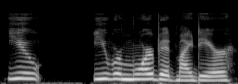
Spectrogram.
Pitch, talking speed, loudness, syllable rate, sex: 225 Hz, 125 wpm, -15 LUFS, 4.5 syllables/s, female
